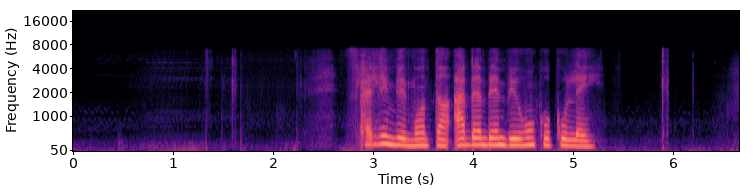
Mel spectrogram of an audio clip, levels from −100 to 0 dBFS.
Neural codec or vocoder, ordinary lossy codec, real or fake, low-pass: codec, 16 kHz in and 24 kHz out, 0.6 kbps, FocalCodec, streaming, 2048 codes; none; fake; 7.2 kHz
